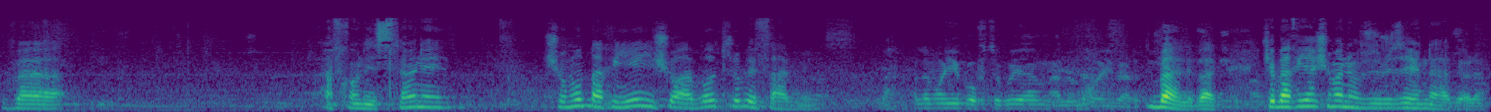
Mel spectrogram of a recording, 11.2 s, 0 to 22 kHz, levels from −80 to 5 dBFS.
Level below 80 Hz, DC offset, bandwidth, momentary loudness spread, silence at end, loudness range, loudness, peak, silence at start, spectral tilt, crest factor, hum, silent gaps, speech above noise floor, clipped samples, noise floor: -64 dBFS; under 0.1%; 11.5 kHz; 21 LU; 0 s; 10 LU; -26 LUFS; 0 dBFS; 0 s; -6 dB/octave; 26 dB; none; none; 25 dB; under 0.1%; -50 dBFS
